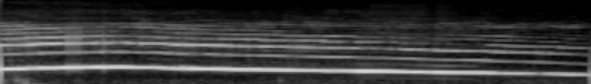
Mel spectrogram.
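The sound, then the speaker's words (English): A person imitates what a Bigfoot call might sound like with a loud, sustained siren-like wail that holds one high tone for about three seconds, then slowly sinks in pitch toward the end, with no talking around it. “Sound like a siren. It's a siren.”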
